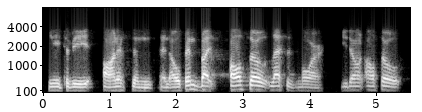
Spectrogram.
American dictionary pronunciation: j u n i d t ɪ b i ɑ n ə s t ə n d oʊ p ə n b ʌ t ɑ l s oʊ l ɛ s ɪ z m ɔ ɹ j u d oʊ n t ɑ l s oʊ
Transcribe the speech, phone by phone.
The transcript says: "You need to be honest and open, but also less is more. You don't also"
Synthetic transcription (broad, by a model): j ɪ n i d t ɪ b i ɑ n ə s t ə n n oʊ p ə n b ʌ t ɑ l s oʊ l ɛ s ɪ z m ɔ ɹ j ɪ d oʊ n t ɑ l s oʊ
